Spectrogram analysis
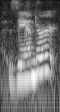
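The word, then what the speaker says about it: Xander: this book I believe what's his name Zan I think that's how you pronounce it x a n d e r I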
